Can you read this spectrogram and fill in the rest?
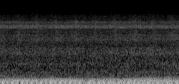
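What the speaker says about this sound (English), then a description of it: "It is idling pretty smooth actually," A Triumph Spitfire engine with a Weber carburettor idles steadily close by, running rich with an even, low, throbbing pulse and no pauses or voices.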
